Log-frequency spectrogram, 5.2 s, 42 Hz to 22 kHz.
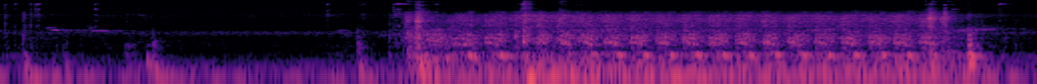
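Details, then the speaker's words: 1977 Toyota motorhome with rebuilt engine, in neutral after long storage: starter turns the engine over at a steady, even pulse for about three seconds but it never fires; cranks, no start, electrics working, cause unconfirmed. "I want you to hear what's going on because he's not starting up. Electricity's working."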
